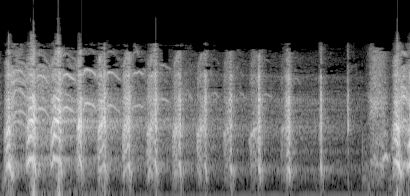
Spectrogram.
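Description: High-pitched snickering laughter: a quick run of short "ha" pulses that starts loud and slows and fades toward the end.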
